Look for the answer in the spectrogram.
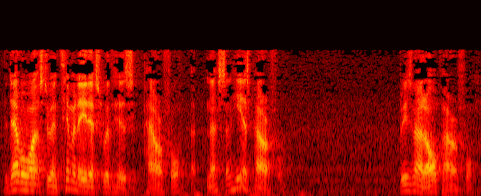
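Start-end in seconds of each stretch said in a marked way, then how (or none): none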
